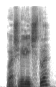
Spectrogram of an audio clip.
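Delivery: ordinary delivery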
